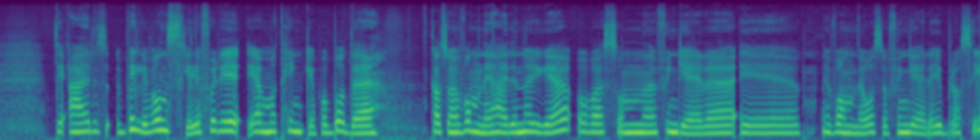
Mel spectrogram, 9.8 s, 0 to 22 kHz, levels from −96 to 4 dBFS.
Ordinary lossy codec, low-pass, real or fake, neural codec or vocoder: none; 19.8 kHz; fake; vocoder, 44.1 kHz, 128 mel bands, Pupu-Vocoder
